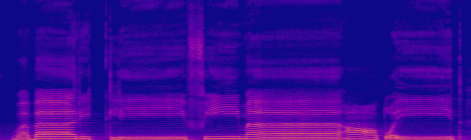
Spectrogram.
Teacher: حرکت کے برابر لمبا کیا کیونکہ اس مد کی وجہ سے، یہ مد منفصل ہے، اس مد کو 3 حرکت کے برابر لمبا پڑھا جائے گا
